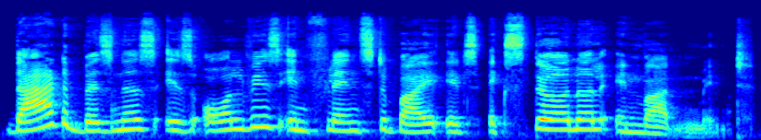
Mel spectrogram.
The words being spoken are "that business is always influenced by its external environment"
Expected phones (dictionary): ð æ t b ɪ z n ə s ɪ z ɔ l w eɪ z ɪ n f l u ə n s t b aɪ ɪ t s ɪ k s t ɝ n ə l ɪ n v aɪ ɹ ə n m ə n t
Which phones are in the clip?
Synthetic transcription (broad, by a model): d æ t b ɪ z n ə s ɪ z ɔ l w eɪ z ɪ n f l u ə n s t b aɪ ɪ t s ɪ k s t ɝ n ə l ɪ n v aɪ ɹ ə n m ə n t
